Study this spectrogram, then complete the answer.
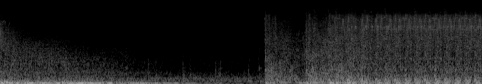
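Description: Explosions and gunfire in the Halo remake on heroic difficulty, loud close blasts and rattling fire that drop away briefly and then surge back with a sharp burst, with no voices.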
